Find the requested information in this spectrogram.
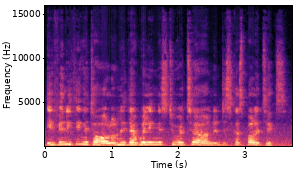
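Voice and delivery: high-pitched, composed lady's voice; composed accused madame. Acted. Brothel keeper defending herself before the judge, high composed voice. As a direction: defend yourself in a high, proper voice.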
